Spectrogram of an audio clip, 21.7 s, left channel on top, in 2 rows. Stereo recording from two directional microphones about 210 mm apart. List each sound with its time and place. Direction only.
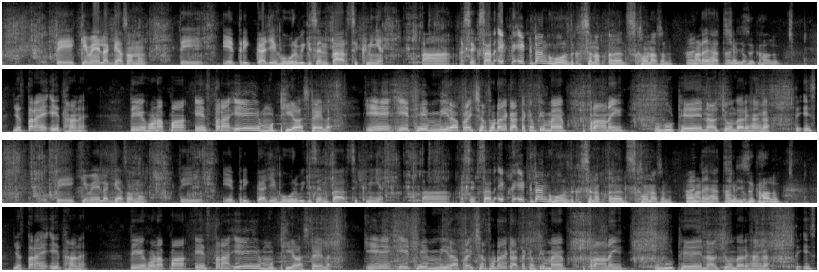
0.7 s speech: centre (ahead or behind)
10.0 s speech: 55° right (ahead or behind)
11.0 s speech: 5° left (ahead or behind)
